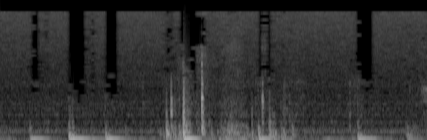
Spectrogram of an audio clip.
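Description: Irregular low thumps, about two a second, with a cluster of sharper clicks in the middle.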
